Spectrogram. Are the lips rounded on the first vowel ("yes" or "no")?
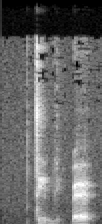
no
